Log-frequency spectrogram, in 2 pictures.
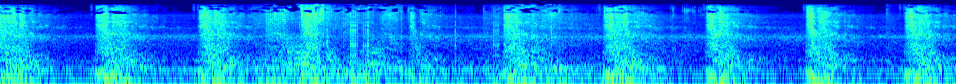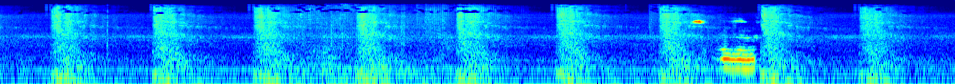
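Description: Laser guns fire in quick bursts, about once a second.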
